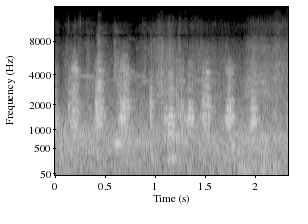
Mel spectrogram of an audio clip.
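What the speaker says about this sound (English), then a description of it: "Oh, we got ducks in with the turkeys." Ducks on a farm quacking in a rapid, rhythmic series of loud calls, several birds close together with a faint outdoor hum underneath.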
